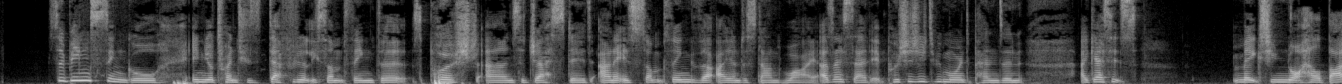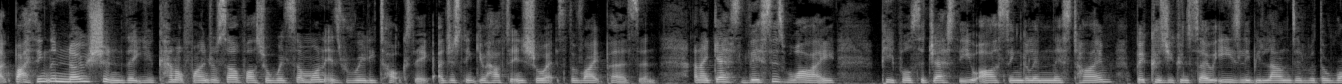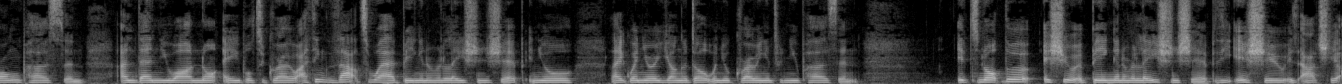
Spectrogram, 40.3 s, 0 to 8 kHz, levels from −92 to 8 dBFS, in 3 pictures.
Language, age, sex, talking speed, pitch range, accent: English, 20-39, female, 205 wpm, 170-195 Hz, British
